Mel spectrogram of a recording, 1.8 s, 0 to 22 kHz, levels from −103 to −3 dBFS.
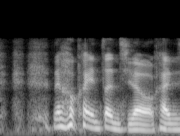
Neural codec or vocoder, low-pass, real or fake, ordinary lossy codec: none; none; real; none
